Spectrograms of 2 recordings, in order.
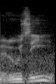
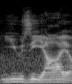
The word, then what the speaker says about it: Uzi: that video but apparently you're not even supposed to call him Uzi like he's not named after the gun you're supposed to say like uzii or something so that's just like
